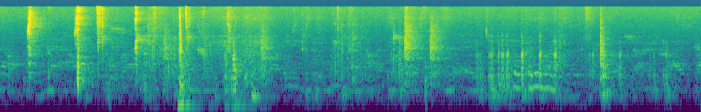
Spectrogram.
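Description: Faint, irregular crunches of a person chewing a crunchy cheese cracker, with a faint murmur of voice late on.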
